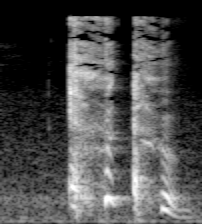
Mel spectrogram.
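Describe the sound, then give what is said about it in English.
Two harsh coughs in quick succession from a person who is unwell, each a sharp burst trailing into a rough rasp, with no talking around them. “Oh my god, I'm not sorry for the coughing, okay?”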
